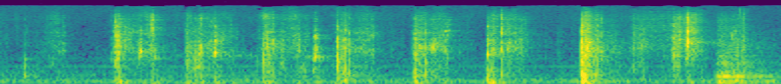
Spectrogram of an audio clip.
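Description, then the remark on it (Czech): A deck of playing cards being shuffled for a card trick, with a quick series of papery riffles and flicks in an uneven rhythm. The sound is fairly quiet and there is no talking. “Teď já zamíchám ty karty.”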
